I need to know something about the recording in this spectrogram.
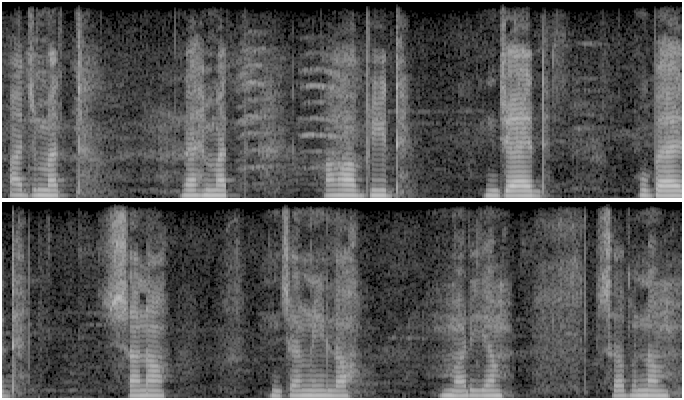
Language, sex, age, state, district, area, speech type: Urdu, female, 45-60, Bihar, Darbhanga, rural, spontaneous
